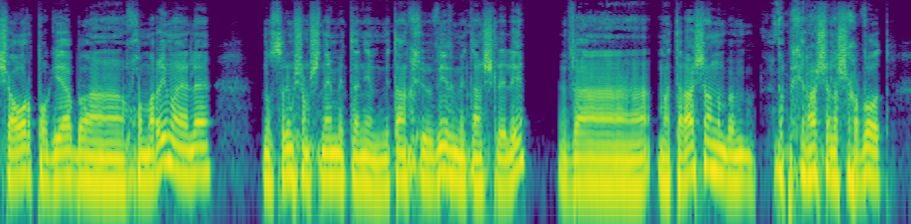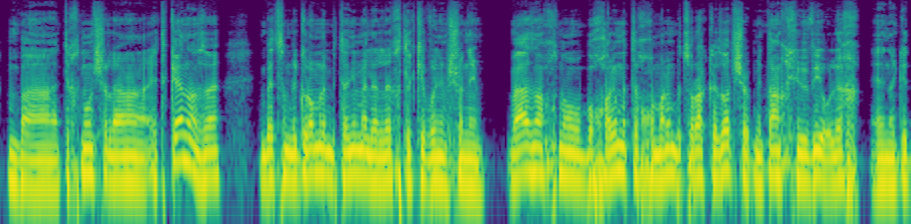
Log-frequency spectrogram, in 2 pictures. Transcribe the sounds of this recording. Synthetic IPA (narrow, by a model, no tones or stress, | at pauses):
ʃao̞ɾpo̞ɡeabaχo̞maɾimae̞le̞ | nosɾimʃamʃnejmit̪animːit̪anχijuvivemit̪anʃlili | veamat̪aɾaʃelanubbapχiɾaʃelaʃχavo̞t̪ | bat̪iχnunʃelaḛt̪kenaze | beet͡semliɡɾo̞mlemit̪animaelelalexe̥t̪lekivunimʃo̞nim | veazanaχnubo̞χaɾimet̪aχomaɾimbet͡suɾakazo̞t̪ʃemit̪anχijuviole̞χnaɡid̪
